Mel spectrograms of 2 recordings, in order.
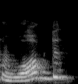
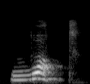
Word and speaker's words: walked: add Ed to it so we we don't pronounce it as walked it is not worked it's walked the dictionary also shows the pronunciation this is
